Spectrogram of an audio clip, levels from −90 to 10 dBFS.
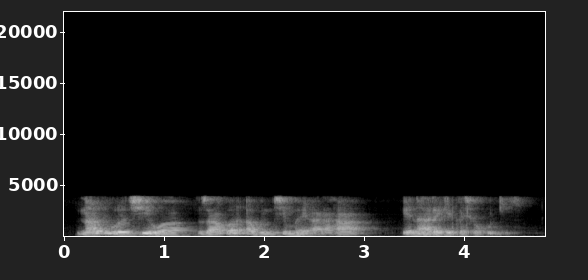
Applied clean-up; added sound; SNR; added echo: neural separator model SepFormer DNS4.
